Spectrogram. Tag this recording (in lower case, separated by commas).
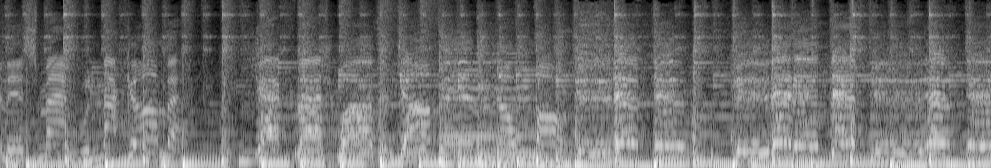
grunge, music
